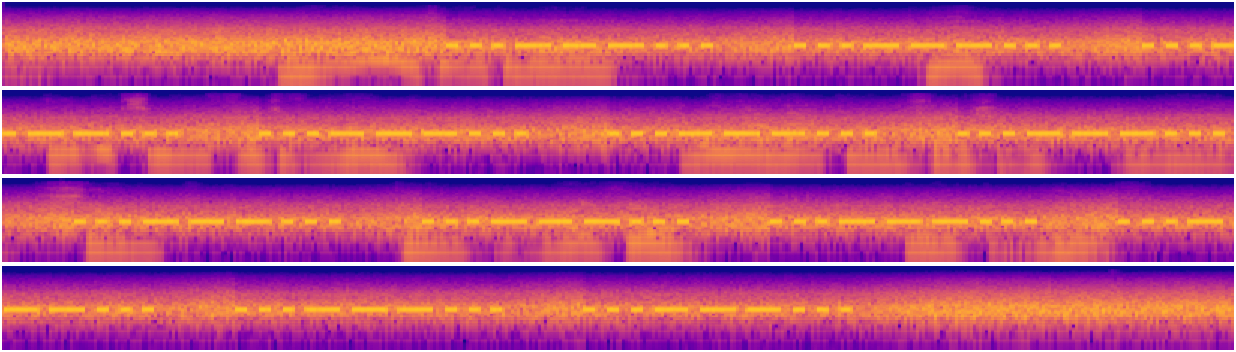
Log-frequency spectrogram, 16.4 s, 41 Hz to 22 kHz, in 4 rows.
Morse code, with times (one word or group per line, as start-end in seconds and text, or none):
1.5-2.4 <SOS>
2.6-3.5 <SOS>
3.8-4.7 <SOS>
5.0-5.8 <SOS>
6.1-7.0 <SOS>
7.3-8.2 <SOS>
8.4-9.3 <SOS>
9.6-10.5 <SOS>
10.8-11.7 <SOS>
11.9-12.8 <SOS>
13.1-14.0 <SOS>
14.2-15.1 <SOS>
